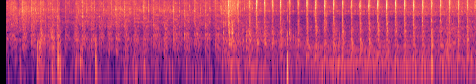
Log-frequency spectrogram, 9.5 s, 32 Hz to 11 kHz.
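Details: Chrysler 300C CRD with OM642 diesel running roughly with a misfire and white smoke, plus a sharp, regular knock/clunk about three to four a second; owner wonders about spun bearing, big ends or piston rings, unconfirmed.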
